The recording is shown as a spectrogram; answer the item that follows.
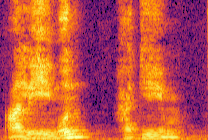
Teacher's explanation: tanwin atau dhommatain ketemu dengan huruf H maka cara membacanya jelas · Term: dibaca jelas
